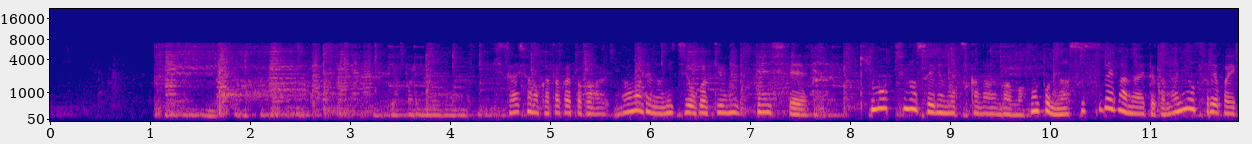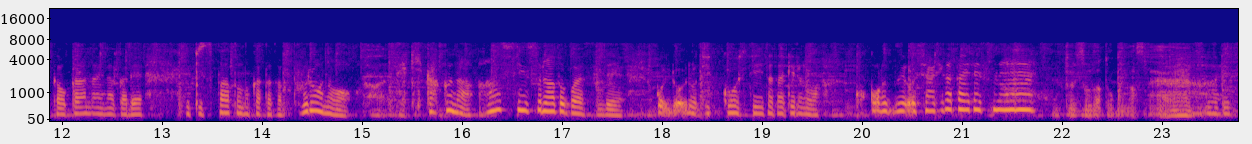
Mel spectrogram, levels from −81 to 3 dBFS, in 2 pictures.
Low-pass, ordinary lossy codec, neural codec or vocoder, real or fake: 7.2 kHz; MP3, 64 kbps; vocoder, 22.05 kHz, 80 mel bands, HiFi-GAN; fake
